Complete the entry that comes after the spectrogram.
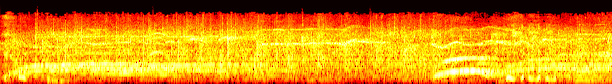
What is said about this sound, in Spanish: los puedo invitar a un aplauso para darle la bienvenida a la banda?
